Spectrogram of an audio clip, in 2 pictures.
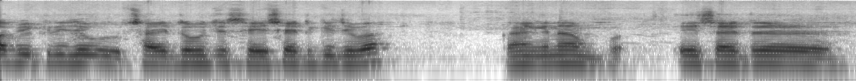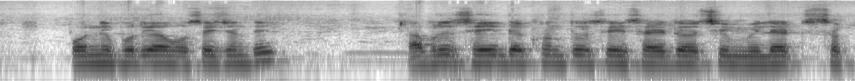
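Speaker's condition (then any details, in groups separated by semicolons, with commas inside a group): No condition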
